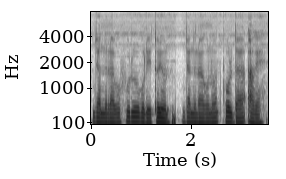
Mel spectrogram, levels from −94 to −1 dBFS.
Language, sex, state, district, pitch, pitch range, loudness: Chakma, male, Tripura, West Tripura, 115 Hz, 115-125 Hz, -17 LUFS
